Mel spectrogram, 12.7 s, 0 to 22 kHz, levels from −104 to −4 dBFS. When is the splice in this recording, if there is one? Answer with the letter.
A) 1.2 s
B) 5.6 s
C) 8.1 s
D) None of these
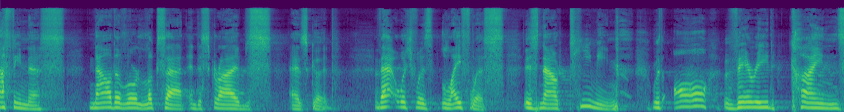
B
